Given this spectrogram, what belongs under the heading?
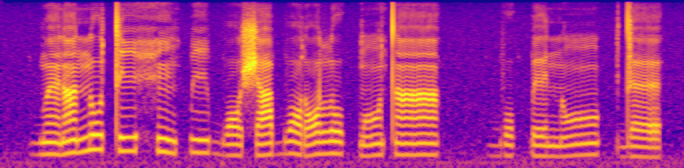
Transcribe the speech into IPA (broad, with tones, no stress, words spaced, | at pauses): bɛ̃˨ɾã˧no˦ ti˦ hĩ˦˨k͡pi˧bɔ˨ ʃa˨˦bɔ˦˨ɾɔ˨˦ lo˦˨k͡pɔ̃˨˦tã˦ | bo˨k͡pe˨nɔ̃˨˦ | dɛ˨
